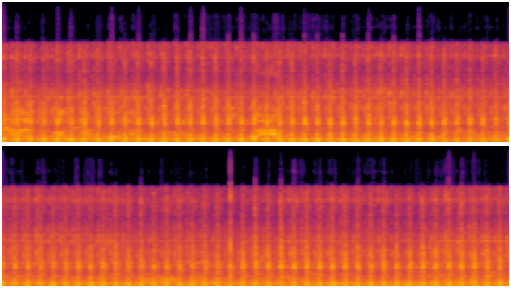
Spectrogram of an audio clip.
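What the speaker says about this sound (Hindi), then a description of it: "इंजन स्टार्ट हो चुका है इसका।" A fairground swing ride's engine idles loudly and close by, a steady rhythmic mechanical chugging with regular pulses that holds unchanged for the whole stretch.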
